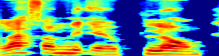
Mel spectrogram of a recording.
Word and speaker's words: La Famille en Plomb: Yeah, I think I finally got how to pronounce a video title right, which is this one, La Famille en Plomb.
